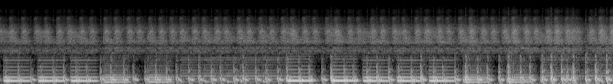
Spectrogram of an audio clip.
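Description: Alesis Performance Pad Pro electronic drum pad playing a dance-style beat: electronic drums with a fast, steady hi-hat tick over a bass line of short repeated notes that switch between two pitches.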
